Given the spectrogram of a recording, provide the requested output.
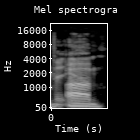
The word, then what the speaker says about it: Ganthet: Well, on that note, we keep talking about Guy and John and Ganthet. Gaunthet. I can't pronounce that Got that. name. Ganthet, yeah.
